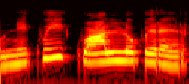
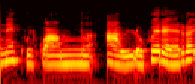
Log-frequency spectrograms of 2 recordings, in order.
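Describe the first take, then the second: First: The ending -am is dropped and words merge. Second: The ending -am is fully pronounced. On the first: The speaker calls it right. "io leggo" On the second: The speaker calls it wrong. "ho letto nequiquam"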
